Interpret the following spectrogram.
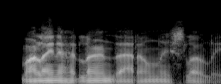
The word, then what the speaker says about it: Marlena: Molly not Molly thought Marlena with anguish Marlena Marlena Marlene had three syllables Accent on the second grown up like what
